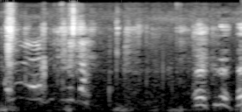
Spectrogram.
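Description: Cattle calling faintly in short, bleat-like calls with a wavering pitch, one near the start and a few more at the very end.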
